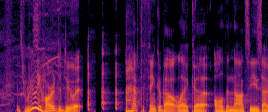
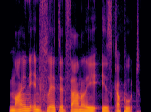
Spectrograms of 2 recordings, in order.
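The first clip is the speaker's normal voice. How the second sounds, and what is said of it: Put-on German accent. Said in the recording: “answering with your German accent”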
